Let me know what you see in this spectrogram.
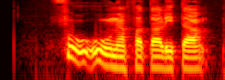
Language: Italian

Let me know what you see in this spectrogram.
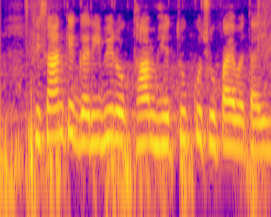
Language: Bhojpuri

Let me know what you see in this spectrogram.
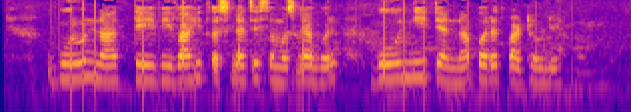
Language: Marathi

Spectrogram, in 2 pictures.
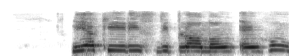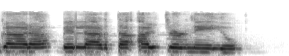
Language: Esperanto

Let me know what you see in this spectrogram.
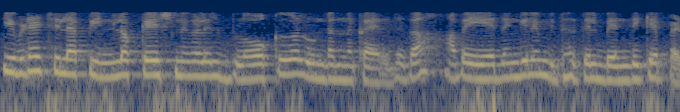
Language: Malayalam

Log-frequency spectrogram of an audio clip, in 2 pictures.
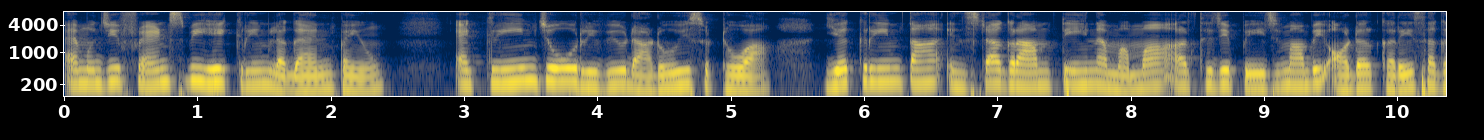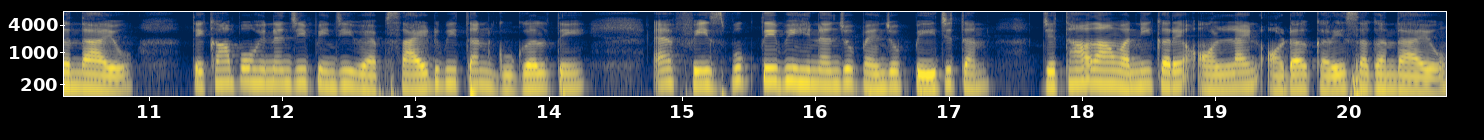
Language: Sindhi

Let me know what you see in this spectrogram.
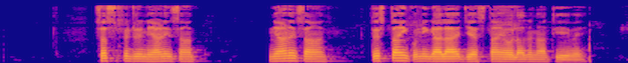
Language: Sindhi Bhil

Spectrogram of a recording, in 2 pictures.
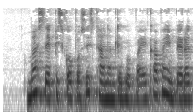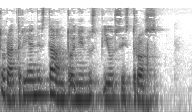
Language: Georgian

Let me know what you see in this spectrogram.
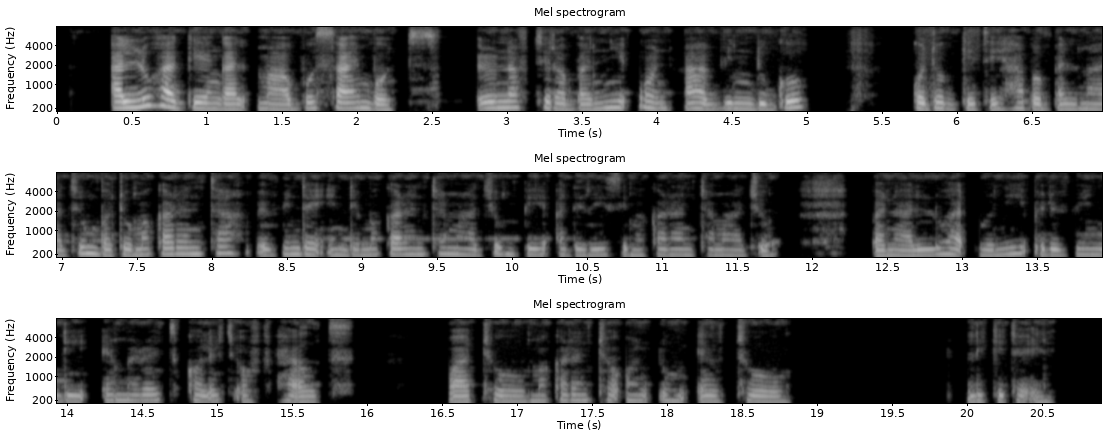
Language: Fula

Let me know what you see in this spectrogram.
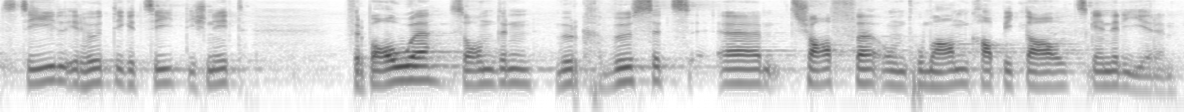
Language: Swiss German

